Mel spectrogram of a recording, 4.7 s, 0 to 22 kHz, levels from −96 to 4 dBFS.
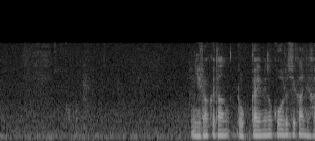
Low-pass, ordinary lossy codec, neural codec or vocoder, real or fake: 7.2 kHz; none; none; real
